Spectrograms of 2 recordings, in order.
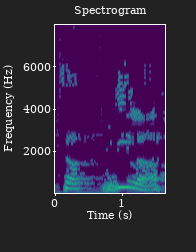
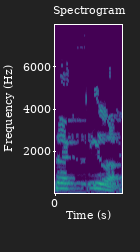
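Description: First: The middle consonant is a soft h sound. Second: The middle consonant is a hard k sound. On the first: The speaker calls it right. "We're talking about Tehillah with an H" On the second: The speaker calls it wrong. "not Tehillah. I'm sure some of y'all sing with tequila"

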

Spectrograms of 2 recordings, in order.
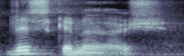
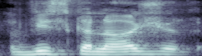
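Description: First: The name is said with one syllable fewer. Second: The name is said with one extra syllable. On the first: This is a simplified version of the name. "the easier version of that is" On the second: This is the original name from the mountain region. "like an even syllable longer"

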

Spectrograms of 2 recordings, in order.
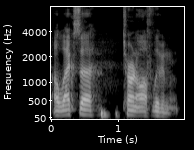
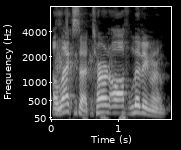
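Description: First: It is said fairly quietly. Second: It is said loudly.

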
